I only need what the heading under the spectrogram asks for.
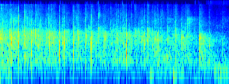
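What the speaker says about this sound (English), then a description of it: "So one more round of applause." A crowd at an organization's general body meeting applauds: many hands clapping together, with sharp individual claps standing out in an uneven rhythm for several seconds.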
